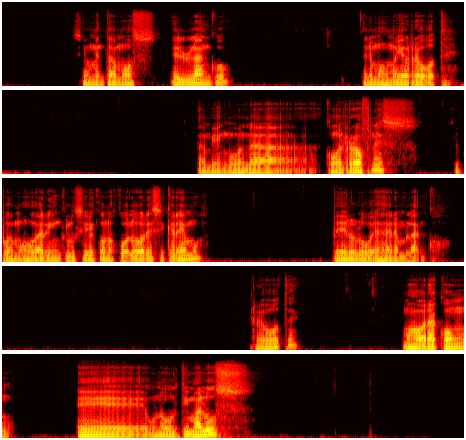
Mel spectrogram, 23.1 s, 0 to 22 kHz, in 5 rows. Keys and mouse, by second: 4.0 click, 5.6-7.8 drag, 8.1 click, 8.5 click, 17.7 shift+a, 21.9 ctrl+KP_3.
